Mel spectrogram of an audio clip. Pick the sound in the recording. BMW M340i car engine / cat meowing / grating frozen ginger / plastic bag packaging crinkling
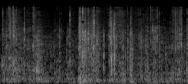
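plastic bag packaging crinkling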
